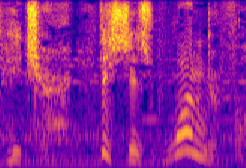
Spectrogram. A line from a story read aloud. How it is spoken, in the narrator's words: Peter exclaimed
